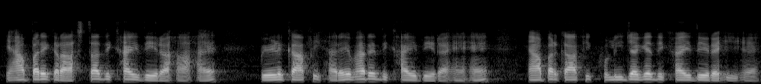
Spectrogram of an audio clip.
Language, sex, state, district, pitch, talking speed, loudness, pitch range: Hindi, male, Bihar, Samastipur, 110 Hz, 195 wpm, -25 LUFS, 100-120 Hz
